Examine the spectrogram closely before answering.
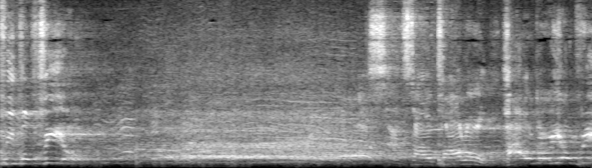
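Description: A rock band plays loudly through speakers.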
